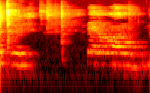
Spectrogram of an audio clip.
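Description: Boys' voices holding drawn-out, level-pitched sounds mid-sentence, with a short light click or clink about a second in.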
